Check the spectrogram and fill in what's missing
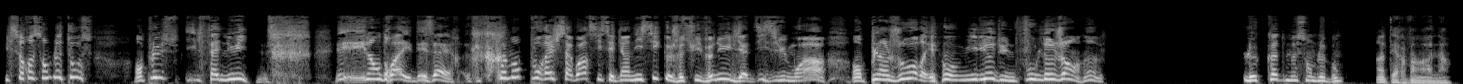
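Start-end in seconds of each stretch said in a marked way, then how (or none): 0.1-11.0 put-on whiny young man. Daeman protesting in high voice. 12.4-13.4 light woman's voice. Acted. Anna voiced higher.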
